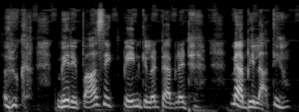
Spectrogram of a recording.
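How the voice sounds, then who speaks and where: A woman voicing a caring, practical mother in an animated story, fussing warmly over her daughter. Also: mid-range voice, normal speed, husky, no room sound, close to an everyday voice. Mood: worried. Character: caring middle-aged mother, worried and practical.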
